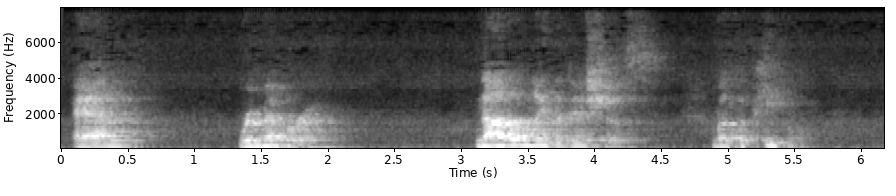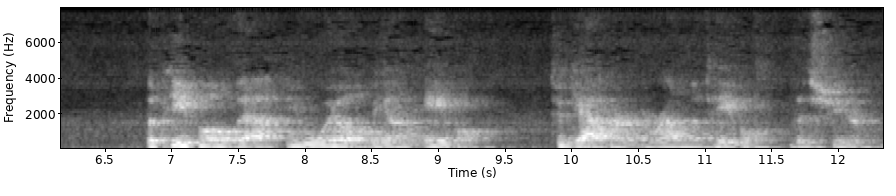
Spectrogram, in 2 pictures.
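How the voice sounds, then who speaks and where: A middle-aged woman pastor giving a slow, measured sermon in a small church sanctuary, recorded by a distant camera. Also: deep voice, slight background noise. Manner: slow, measured preaching with rising and falling emphasis. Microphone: far camera. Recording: echoey church from far off, dull sound.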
